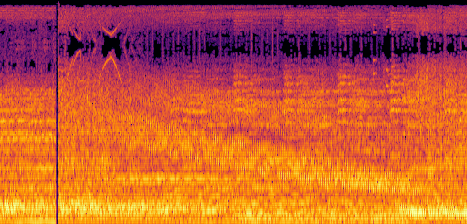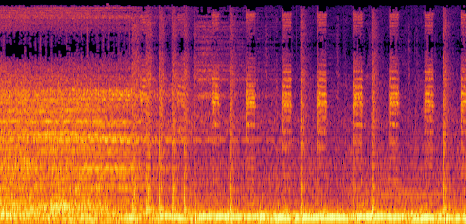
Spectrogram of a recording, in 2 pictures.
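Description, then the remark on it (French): A car engine drives along a road, a steady loud rumble with the pitch sweeping as it revs and shifts, then settling into a lower hum with some rattling clicks toward the end. “Mais docteur, mais pourquoi est-ce que vous laissez conduire votre neveu?”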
